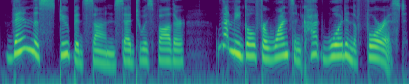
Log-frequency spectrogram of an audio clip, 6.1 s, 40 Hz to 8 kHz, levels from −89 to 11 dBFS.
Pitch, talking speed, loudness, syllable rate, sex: 220 Hz, 185 wpm, -18 LUFS, 4.0 syllables/s, female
